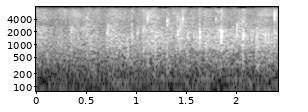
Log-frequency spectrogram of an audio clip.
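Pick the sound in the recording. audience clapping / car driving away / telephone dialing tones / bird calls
audience clapping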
